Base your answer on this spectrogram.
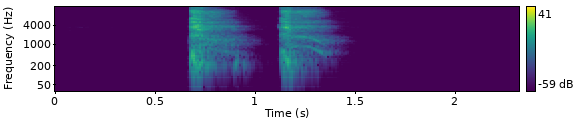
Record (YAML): cough_length: 2.3 s
cough_amplitude: 32768
cough_signal_mean_std_ratio: 0.27
survey_phase: beta (2021-08-13 to 2022-03-07)
age: 18-44
gender: Female
wearing_mask: 'Yes'
symptom_cough_any: true
symptom_runny_or_blocked_nose: true
symptom_headache: true
smoker_status: Never smoked
respiratory_condition_asthma: false
respiratory_condition_other: false
recruitment_source: Test and Trace
submission_delay: 1 day
covid_test_result: Positive
covid_test_method: ePCR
